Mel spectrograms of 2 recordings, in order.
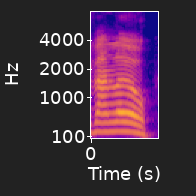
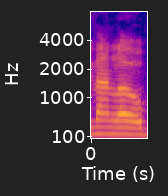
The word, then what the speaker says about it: Vanloo: Julie Vanloo or Julie Vanloo. I think her name is pronounced Julie Vanlow, but um she doesn't mind people chanting Julie Vanloo because uh you know it's a good chant.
